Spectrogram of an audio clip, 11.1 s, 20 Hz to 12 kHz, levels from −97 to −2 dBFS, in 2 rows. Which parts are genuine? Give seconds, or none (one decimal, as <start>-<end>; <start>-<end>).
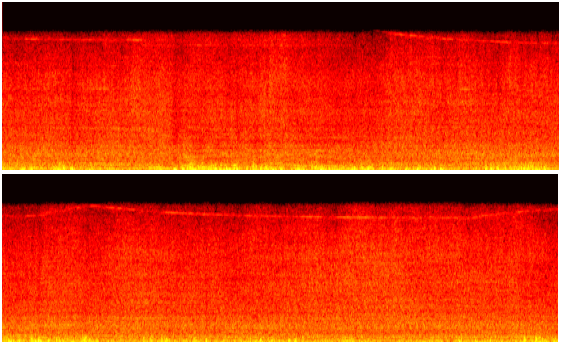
0.0-1.4; 3.5-11.1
